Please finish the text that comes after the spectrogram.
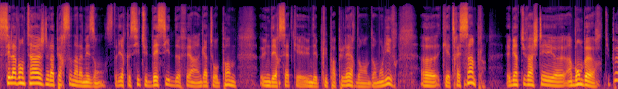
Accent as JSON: {"language": "French", "country": "France", "said": "Quand on est français, ça fait partie de notre savoir-faire, de notre savoir-vivre."}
